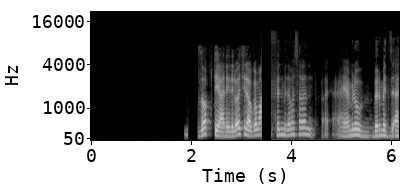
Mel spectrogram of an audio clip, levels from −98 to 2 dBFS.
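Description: At 1.94 s the speech cuts out for 200 ms, then returns duller and boxier, with nothing above 7.2 kHz, a faint new hiss well beneath it and much the same loudness, until 3.61 s. The input was likely switched to a poorer device.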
